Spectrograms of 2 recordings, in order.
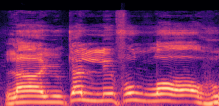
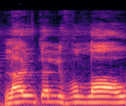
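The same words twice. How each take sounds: First: "اللہ" with heavy long o and clear final hu; correct recitation. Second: "اللہ" hurried, final haa weakened to bare vowel; common misreading. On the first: Teacher modelling correct reading, "اللہ" drawn out with clear haa. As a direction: slowly chant "لا یکلف اللہ", sounding the final haa. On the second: Teacher showing how many misread, "اللہ" with haa lost. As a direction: run through "لا یکلف اللہ" without a clear haa. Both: Shown as a demonstration. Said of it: "اکثر حضرات پڑھتے ہیں، الف حالی پڑھتے ہیں".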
